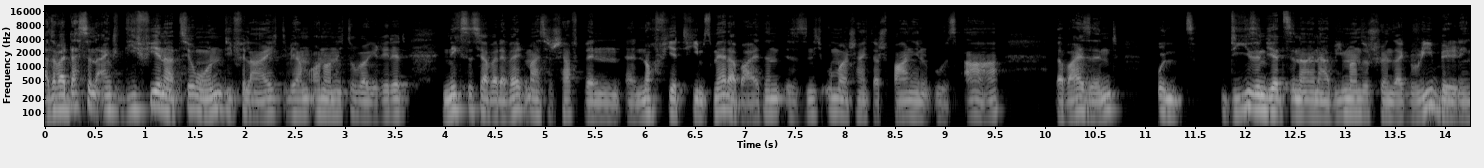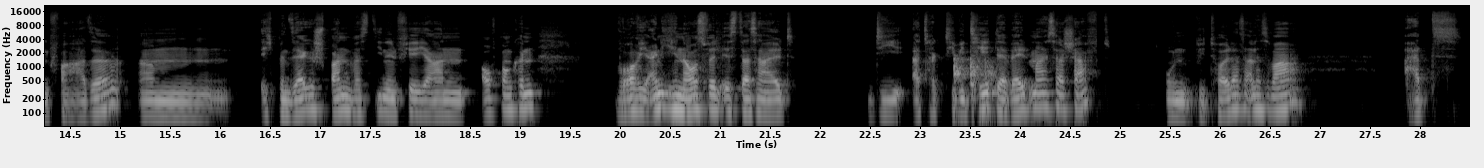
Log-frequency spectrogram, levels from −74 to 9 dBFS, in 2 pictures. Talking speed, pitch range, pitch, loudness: 175 wpm, 95-120 Hz, 105 Hz, -30 LUFS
